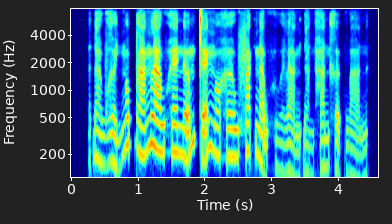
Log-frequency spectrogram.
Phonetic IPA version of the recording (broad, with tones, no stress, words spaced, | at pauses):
ɗa̤˨˩wɣə˧˩jŋɔ˦˥p̚ ɣa˨˦ŋla˧whɛ˧nə̰ː˧˥m t̪ɛ̰˧˥ŋɔ˧həː˧w fa˦˥k̚na̰˧˨whṳ˨˩ə̯ la˧˩ŋ ɗa̤˨˩nha˧n xə̰ː˧˨kwa˧˩˨n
